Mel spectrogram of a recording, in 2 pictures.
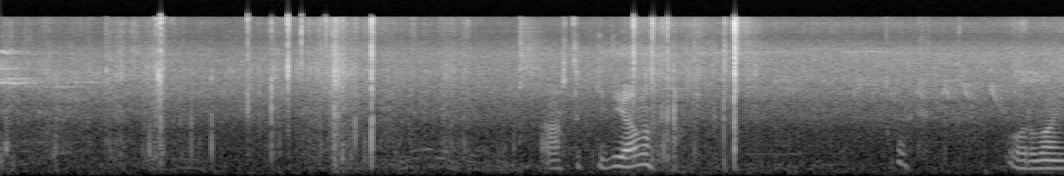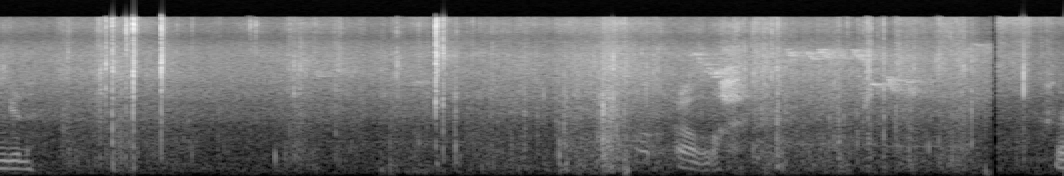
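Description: Footsteps crunch and rustle through dry leaves on the ground.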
